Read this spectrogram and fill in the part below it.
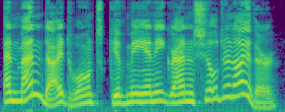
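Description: Male narrator putting on a high, excited older mother figure, effusive, dry close sound. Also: normal speed, no echo, full character voice. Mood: gushing. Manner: effusive, exclaiming. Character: warm gushing elderly farm mother.

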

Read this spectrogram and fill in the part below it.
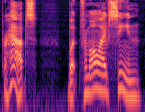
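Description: A man's voice: fairly high pitch, slow, bright, forceful tone, dry recording, studio quality, voice pushed up. A man voicing an earnest, loyal young apprentice girl in a fantasy audiobook, with an eager, sincere manner. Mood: earnest, admiring.

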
